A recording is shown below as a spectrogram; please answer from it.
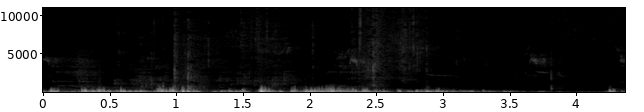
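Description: Irregular low rumbling and thumping close to a handheld phone's microphone, dying away near the end.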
